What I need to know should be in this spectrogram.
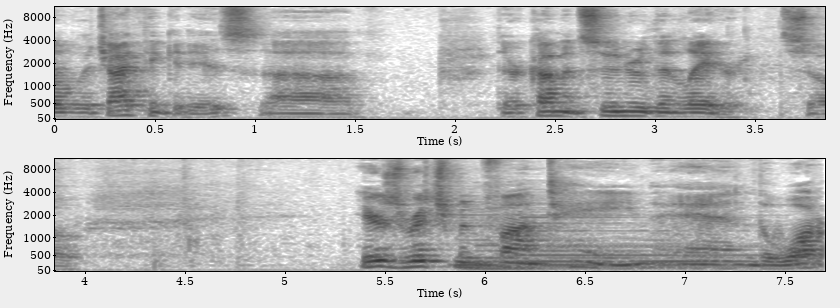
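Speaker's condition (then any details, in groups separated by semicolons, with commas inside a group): No condition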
